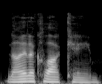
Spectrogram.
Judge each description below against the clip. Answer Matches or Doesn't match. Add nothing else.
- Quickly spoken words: Doesn't match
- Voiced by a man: Matches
